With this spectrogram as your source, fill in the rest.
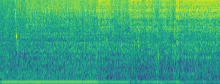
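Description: Water runs from a tap and splashes steadily.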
